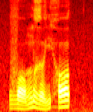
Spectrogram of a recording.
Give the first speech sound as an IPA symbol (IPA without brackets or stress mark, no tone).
v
